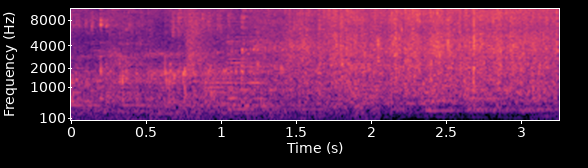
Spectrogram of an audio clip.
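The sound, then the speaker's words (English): A steady stream of hot water is poured from very high out of a pottery teapot, a continuous splashing trickle with a bright, hissy texture, fairly loud, with no talking over it. “the pot is pottery should be flourished by hot water, so I deliberately pour some water out of the pot. When I'm pouring it, it's from very high.”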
